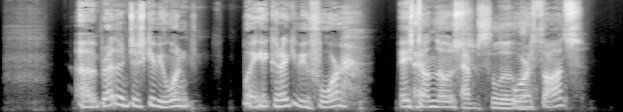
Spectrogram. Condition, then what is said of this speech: Parkinson's disease. He would come, but it's sometimes hard for him to get the words across that he would like to share because of this Parkinson's.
